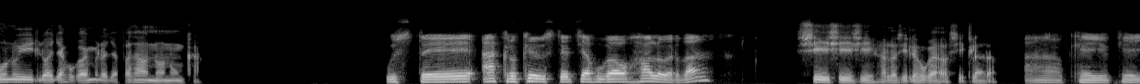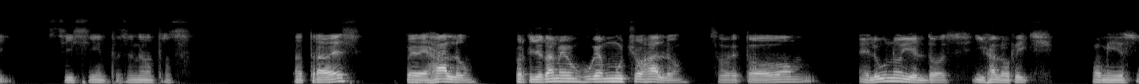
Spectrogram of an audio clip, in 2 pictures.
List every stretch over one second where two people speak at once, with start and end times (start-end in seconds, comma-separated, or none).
none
